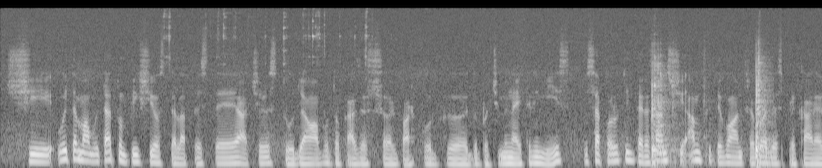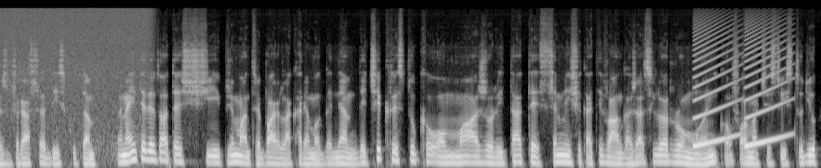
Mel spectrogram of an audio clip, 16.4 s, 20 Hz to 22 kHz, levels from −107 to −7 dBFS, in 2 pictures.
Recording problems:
hiss; noticeable; until 9.5 s; 15 dB below the speech
jangling keys; noticeable; from 1.5 to 3.5 s; peak 8 dB below the speech
footsteps; loud; from 6.5 to 7.5 s; peak 3 dB above the speech
siren; loud; from 15 s on; peak 2 dB above the speech

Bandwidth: 18 kHz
